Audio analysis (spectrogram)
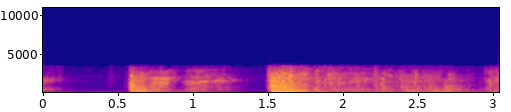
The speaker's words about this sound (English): Down with the door, then! Aye!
